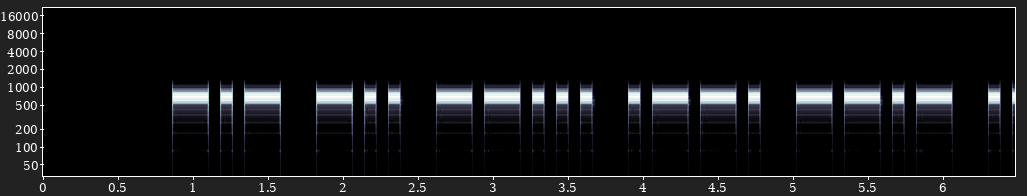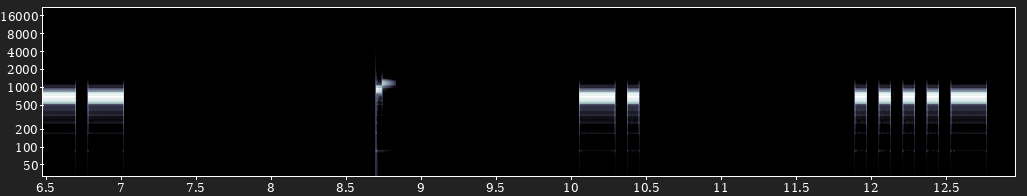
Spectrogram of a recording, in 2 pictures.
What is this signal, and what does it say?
Morse code, heard as a keyed tone, about 15 wpm, spaced as for 11 wpm, 700 Hz. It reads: KD7PQW N4
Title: USA Call Signs - 6x Character Spacing - 15wpm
